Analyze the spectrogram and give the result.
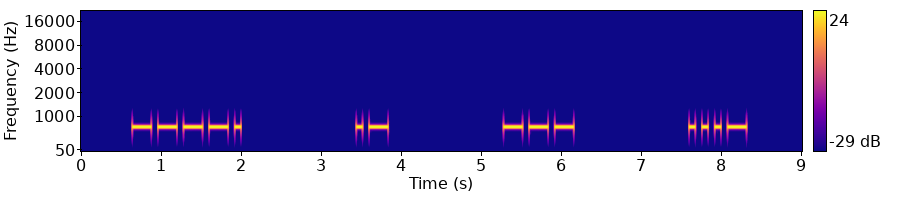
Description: Morse code, heard as a keyed tone, about 15 wpm, spaced as for 5 wpm, 700 Hz. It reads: 9AOV
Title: USA Call Signs - 5 Characters - 6x Character Spacing - 15wpm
